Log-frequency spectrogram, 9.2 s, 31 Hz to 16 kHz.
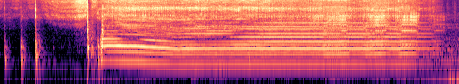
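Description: An ME9100 air scribe chips rock off a fossil Eubiodectes fish: a few sharp taps, then a sustained, close, buzzing pneumatic whine with a steady pitch that runs to the end.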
